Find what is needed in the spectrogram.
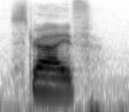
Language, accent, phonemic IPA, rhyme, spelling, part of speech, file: English, US, /ˈstɹaɪv/, -aɪv, strive, verb / noun, En-us-strive.ogg
- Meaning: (verb) 1. To try to achieve a result; to make strenuous effort; to try earnestly and persistently 2. To struggle in opposition; to be in contention or dispute; to contend; to contest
